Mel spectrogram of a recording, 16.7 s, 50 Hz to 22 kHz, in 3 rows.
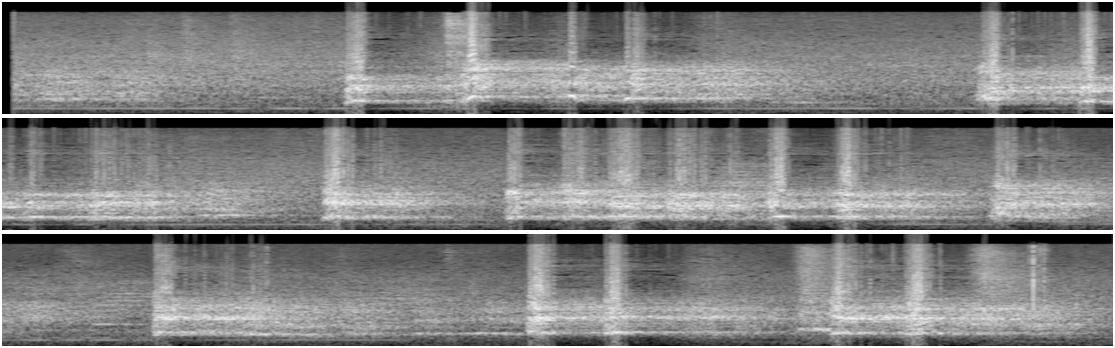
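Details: Dogs barking at the Barking Lot, recorded 6/03/16: loud, irregular sharp barks with a sustained low steady hum underneath and bursts of broadband noise between barks.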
